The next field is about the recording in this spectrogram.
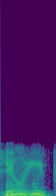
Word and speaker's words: Gilli: Although the SNL skit, Gilli, with that like sadistic little girl who causes problems, I don't know if you're familiar, but it's Kristen Wiig, that helps a lot with my pronunciation, with the other people's pronunciation, rather.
